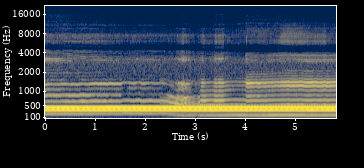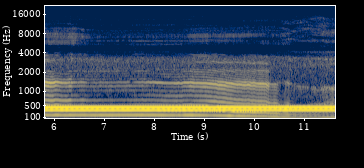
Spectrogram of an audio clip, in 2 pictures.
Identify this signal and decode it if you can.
Dial tone (North America), 350 + 440 Hz.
